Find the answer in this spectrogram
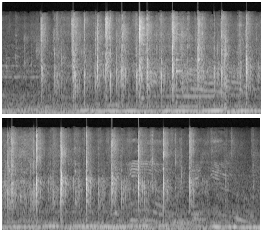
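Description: A small audience clapping after the music stops, many quick, uneven claps that die away after about five seconds, with people talking.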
